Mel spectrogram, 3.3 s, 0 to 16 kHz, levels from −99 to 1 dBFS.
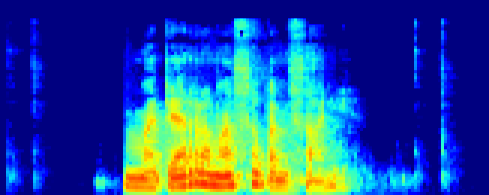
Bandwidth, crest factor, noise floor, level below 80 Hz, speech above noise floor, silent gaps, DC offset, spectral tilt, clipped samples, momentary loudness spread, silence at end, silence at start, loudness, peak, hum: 11.5 kHz; 20 dB; -65 dBFS; -56 dBFS; 45 dB; none; under 0.1%; -8.5 dB/octave; under 0.1%; 14 LU; 0.95 s; 0.8 s; -21 LUFS; -4 dBFS; none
